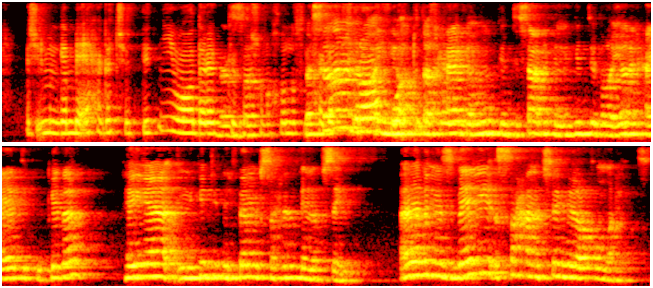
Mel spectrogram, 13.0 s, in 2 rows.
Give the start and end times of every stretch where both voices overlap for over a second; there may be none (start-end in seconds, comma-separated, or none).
3.0-4.7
